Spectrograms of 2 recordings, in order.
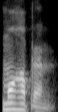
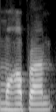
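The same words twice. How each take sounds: Both takes have the same delivery.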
